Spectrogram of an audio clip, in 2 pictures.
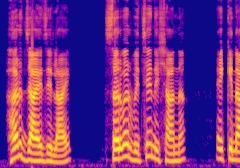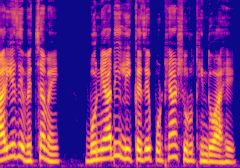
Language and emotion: Sindhi, neutral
